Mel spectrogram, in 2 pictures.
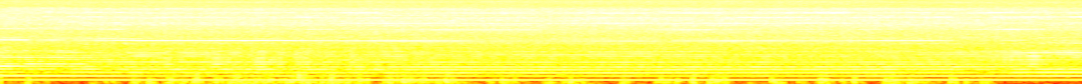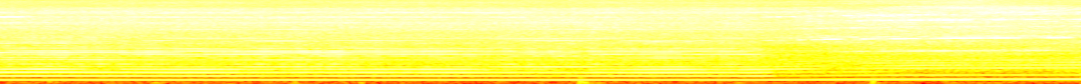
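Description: Electric random orbital sander running steadily with its round pad on a wooden panel edge: a steady motor hum over a rubbing sound of abrasive on wood. The motor note shifts slightly near the end.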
